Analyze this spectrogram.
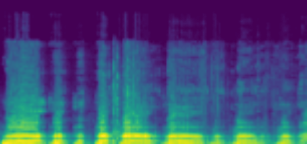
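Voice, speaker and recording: A fairly high-pitched man with a Yorkshire accent speaks at a fairly slow pace. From Yorkshire, Wakefield near Leeds. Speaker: console repair streamer. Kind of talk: live stream casual chat.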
